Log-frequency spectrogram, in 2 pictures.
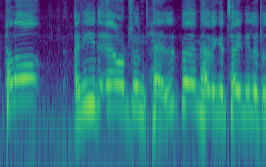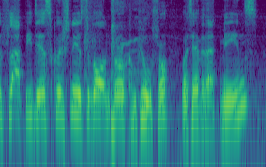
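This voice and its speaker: A man's voice: high voice, fairly quick, slight background noise. A man playing a pompous, bewildered middle-aged police detective inspector who is hopeless with technology, in a theatrical comic audio drama style. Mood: confused, smug.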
